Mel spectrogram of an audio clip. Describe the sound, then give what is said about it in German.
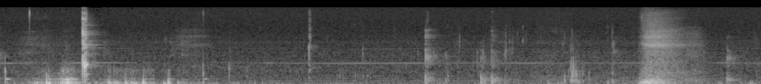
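After a toast, someone swallows a mouthful of beer with soft gulps, breathing out through the nose while swallowing in two sharp, breathy snorts, one early and one near the end, with small clicks in between and no talking. “Ähm, ist es ganz wichtig, dass wir quasi wirklich das Bier einmal in den Mundraum voll ausfüllend einnehmen und dann beim Runterschlucken durch die Nase wieder ausatmen.”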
